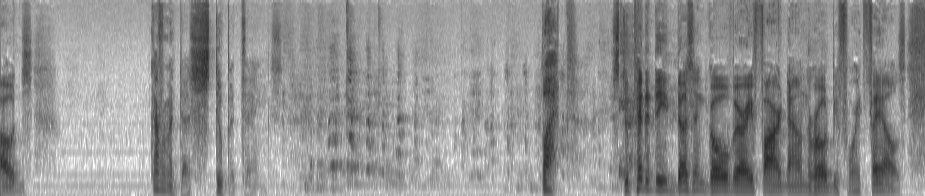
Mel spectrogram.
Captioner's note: laughter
